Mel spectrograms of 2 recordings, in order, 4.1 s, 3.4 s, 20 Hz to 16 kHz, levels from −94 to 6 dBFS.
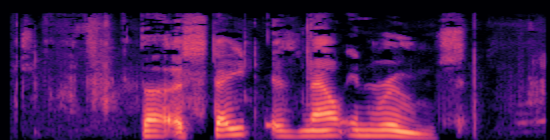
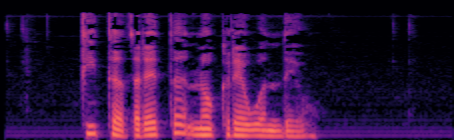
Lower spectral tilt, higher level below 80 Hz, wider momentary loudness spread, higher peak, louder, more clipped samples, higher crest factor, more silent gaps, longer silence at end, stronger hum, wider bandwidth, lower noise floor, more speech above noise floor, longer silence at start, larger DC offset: about the same, -4.5 dB/octave vs -5 dB/octave; about the same, -64 dBFS vs -62 dBFS; first, 16 LU vs 9 LU; first, 0 dBFS vs -6 dBFS; first, -19 LUFS vs -25 LUFS; neither; about the same, 20 dB vs 20 dB; neither; second, 0.05 s vs 1.05 s; neither; about the same, 11.5 kHz vs 11.5 kHz; second, -46 dBFS vs -65 dBFS; second, 28 dB vs 40 dB; second, 0.15 s vs 0.6 s; neither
